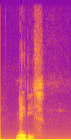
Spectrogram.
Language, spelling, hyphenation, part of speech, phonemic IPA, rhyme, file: Dutch, medisch, me‧disch, adjective, /ˈmeː.dis/, -eːdis, Nl-medisch.ogg
- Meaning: medical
